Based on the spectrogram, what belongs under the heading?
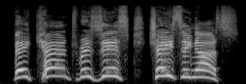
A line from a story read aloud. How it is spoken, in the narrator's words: Flower Sun shouted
